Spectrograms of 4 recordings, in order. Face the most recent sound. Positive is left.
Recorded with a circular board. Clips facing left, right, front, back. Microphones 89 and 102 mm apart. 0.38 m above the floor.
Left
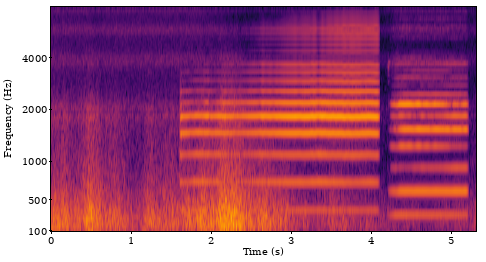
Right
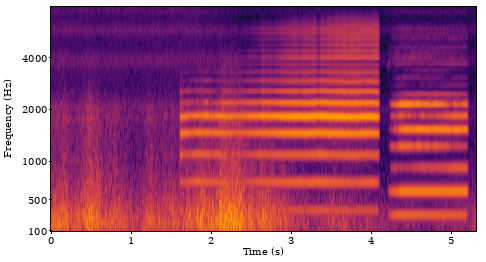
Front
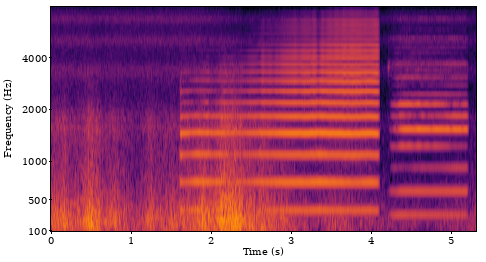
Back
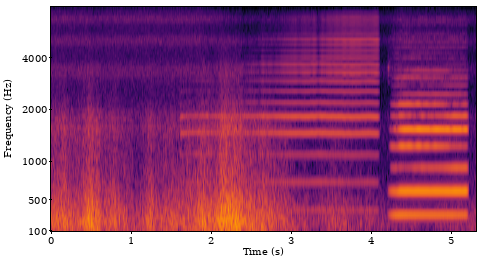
turn(degrees=-170)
